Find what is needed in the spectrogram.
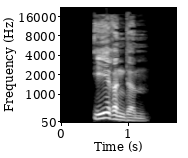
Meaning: strong dative masculine/neuter singular of ehrend
- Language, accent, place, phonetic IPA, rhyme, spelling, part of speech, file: German, Germany, Berlin, [ˈeːʁəndəm], -eːʁəndəm, ehrendem, adjective, De-ehrendem.ogg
